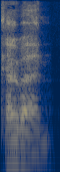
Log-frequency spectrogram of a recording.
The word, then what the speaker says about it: Cockburn: a track by Bruce Coburn um a track called Lona and it's it is written cockburn but it is pronounced Coburn and British viewers will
